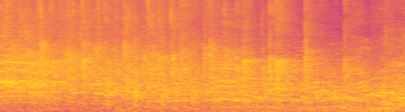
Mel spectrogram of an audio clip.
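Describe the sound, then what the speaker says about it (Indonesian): Dense applause from a group of students at a school OSIS leadership training, steady and fairly loud for a few seconds, with voices mixed in. "Tepuk tangan."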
